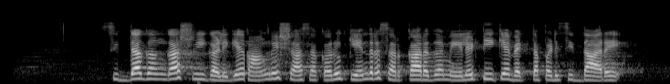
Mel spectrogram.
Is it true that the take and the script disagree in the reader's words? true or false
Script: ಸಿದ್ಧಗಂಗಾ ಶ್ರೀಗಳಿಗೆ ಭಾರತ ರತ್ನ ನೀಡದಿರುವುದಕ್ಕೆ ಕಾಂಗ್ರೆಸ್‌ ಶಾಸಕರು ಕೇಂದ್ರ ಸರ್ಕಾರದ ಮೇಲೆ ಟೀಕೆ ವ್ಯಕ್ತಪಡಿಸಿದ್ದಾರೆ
true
